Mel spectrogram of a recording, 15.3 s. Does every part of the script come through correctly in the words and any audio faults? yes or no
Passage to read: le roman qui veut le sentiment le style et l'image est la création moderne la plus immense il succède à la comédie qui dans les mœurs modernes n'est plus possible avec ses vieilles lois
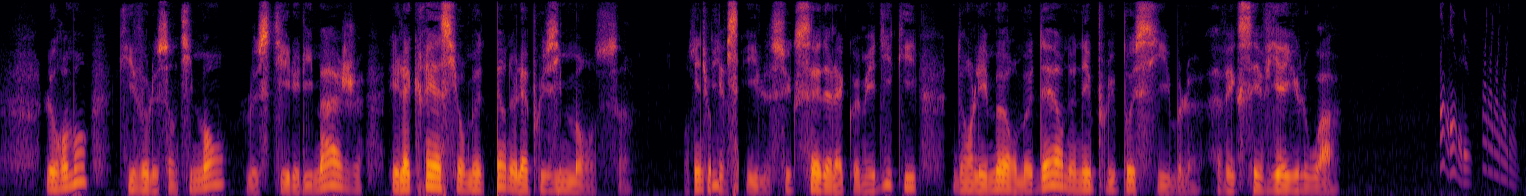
no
